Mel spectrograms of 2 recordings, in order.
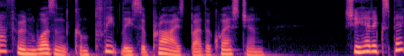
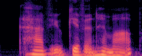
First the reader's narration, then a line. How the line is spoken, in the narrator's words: Suddenly asked in a quiet voice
